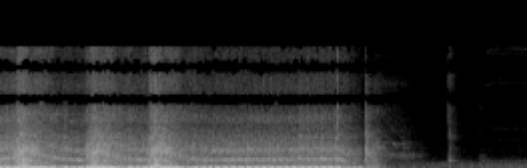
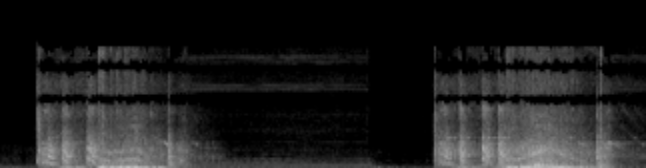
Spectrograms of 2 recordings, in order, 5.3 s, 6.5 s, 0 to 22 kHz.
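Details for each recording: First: 2017 Honda Africa Twin, 11,000 miles, after the starter button switch fix (carbon arcing made the engine start then nearly stall): engine catches and runs with an even, strong beat for about three seconds, then shuts off. Starter and engine working normally. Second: 2017 Honda Africa Twin, 11,000 miles: twice the engine catches with a short burst and dies within about a second; carbon inside the start-stop switch causes arcing and stalling, before cleaning the switch.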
